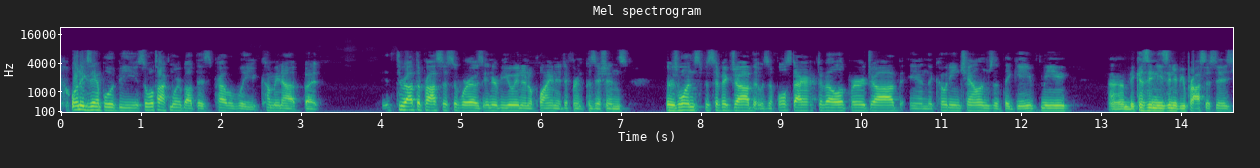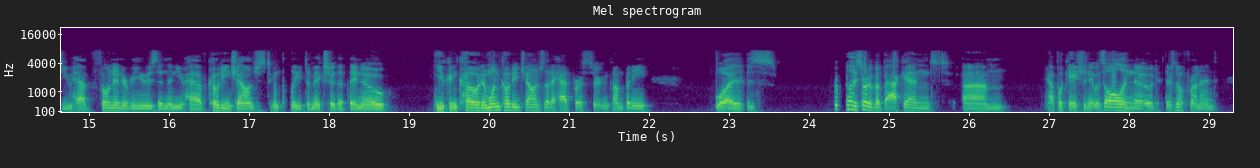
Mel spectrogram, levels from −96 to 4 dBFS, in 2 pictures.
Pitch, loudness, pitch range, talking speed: 120 Hz, -20 LUFS, 110-135 Hz, 210 wpm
